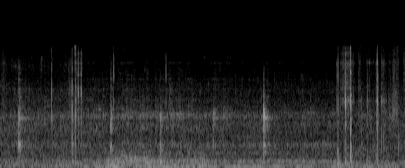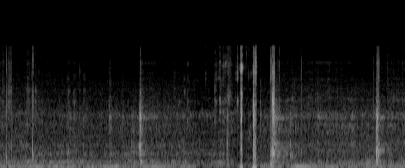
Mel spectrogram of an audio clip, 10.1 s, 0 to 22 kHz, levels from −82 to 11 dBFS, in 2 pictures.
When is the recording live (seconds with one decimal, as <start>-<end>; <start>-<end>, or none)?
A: 0.0-7.5; 8.3-10.1

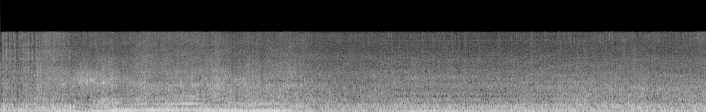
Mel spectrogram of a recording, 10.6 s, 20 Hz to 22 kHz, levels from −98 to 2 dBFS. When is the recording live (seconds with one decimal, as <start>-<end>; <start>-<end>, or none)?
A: 0.0-0.6; 5.7-8.9; 9.9-10.6

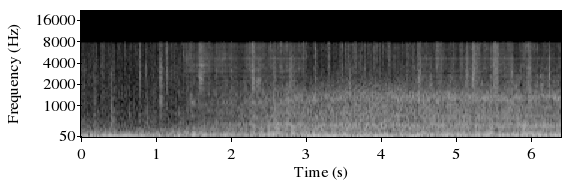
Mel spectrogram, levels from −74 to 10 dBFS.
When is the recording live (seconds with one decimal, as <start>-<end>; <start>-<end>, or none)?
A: 0.0-1.4; 3.0-4.5

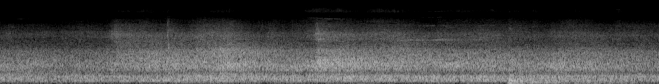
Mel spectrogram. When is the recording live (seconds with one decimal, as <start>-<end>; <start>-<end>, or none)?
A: 0.0-4.5; 5.3-6.6

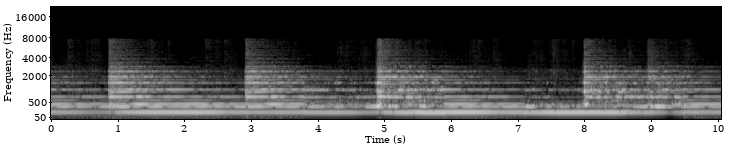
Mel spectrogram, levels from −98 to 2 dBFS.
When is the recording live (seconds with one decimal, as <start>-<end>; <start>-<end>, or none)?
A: 0.0-3.8; 5.9-7.1; 9.5-10.1

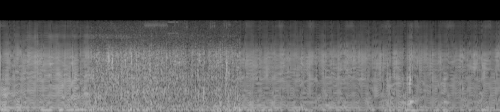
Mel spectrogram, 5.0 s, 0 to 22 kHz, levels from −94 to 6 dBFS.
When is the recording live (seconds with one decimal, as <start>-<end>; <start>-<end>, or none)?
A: 0.9-2.4

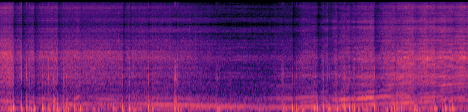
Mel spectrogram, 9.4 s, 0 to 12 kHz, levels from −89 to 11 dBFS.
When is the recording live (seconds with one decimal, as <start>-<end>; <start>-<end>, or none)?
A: 0.0-6.6; 8.7-9.4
